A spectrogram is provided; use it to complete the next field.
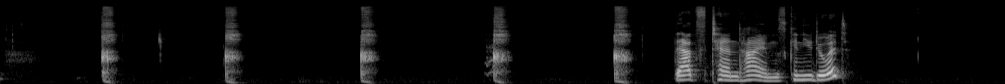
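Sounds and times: woman making breathy k sounds: 4.8s - 5.2s.

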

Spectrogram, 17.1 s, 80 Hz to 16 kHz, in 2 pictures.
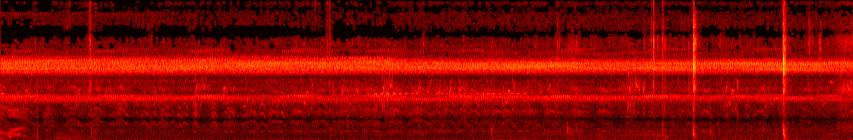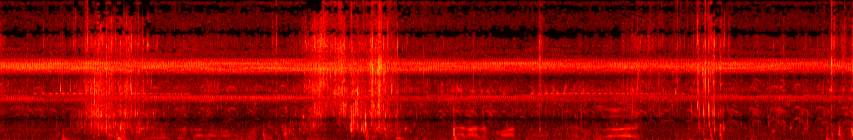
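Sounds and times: low outdoor background: 0.0s - 17.0s
fishing net hauled into canoe: 9.0s - 17.0s.

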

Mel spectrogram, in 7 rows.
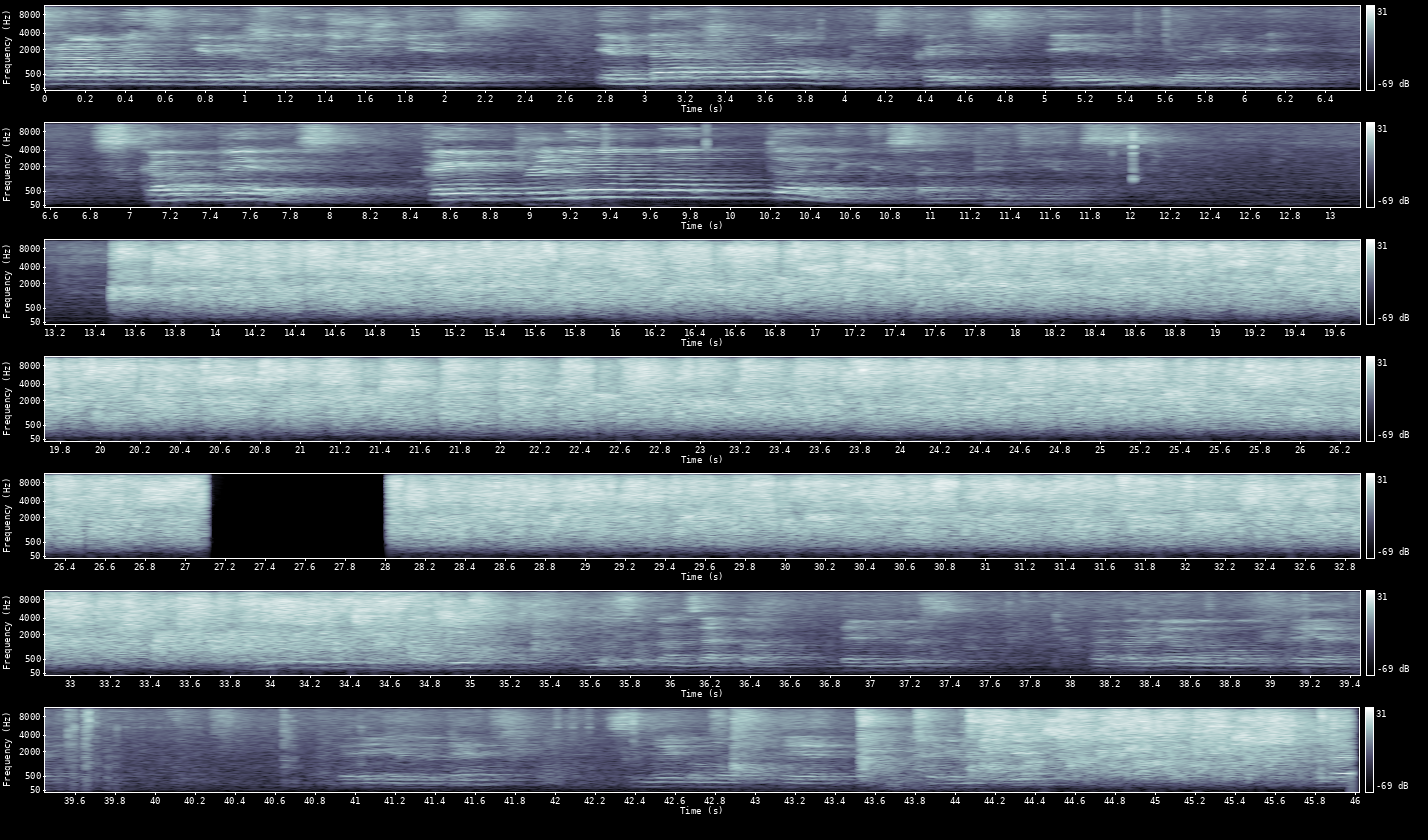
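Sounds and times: audience applauding: 13.5s - 27.2s, 28.1s - 35.6s, 43.6s - 46.0s.

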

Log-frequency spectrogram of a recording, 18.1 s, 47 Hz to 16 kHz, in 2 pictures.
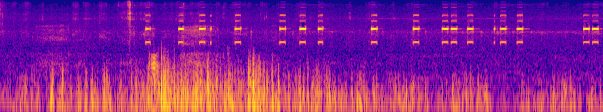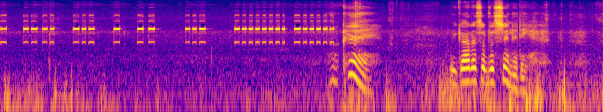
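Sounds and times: metal detector beeping: 2.2s - 5.0s, 5.6s - 8.0s, 8.7s - 14.2s.

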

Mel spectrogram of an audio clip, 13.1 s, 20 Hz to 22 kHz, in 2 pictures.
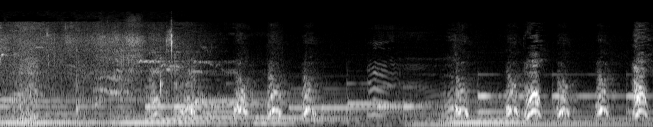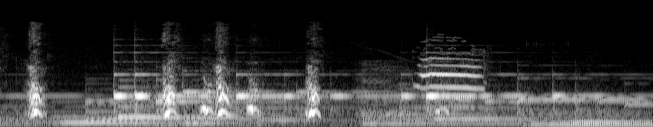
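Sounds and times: background music: 0.0s - 13.0s
dog barking: 1.5s - 7.1s, 8.1s - 9.8s.

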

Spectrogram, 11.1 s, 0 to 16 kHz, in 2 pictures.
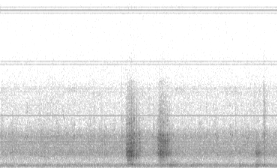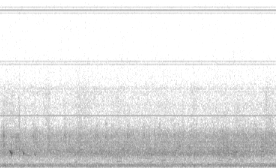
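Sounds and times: osprey screechy calls: 2.5s - 3.4s, 5.6s - 6.4s.

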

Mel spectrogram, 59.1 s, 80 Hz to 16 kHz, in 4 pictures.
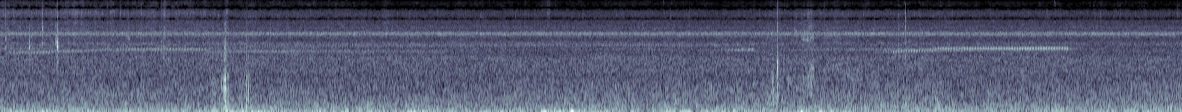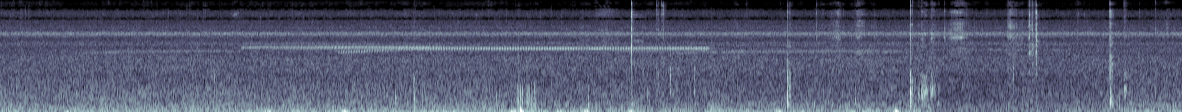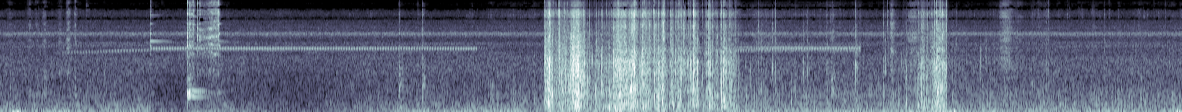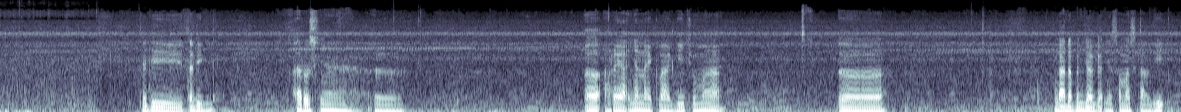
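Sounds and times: high-pitched insect trill: 0.0s - 59.0s
lower insect trill: 0.0s - 59.0s
loud rustling crinkling: 36.2s - 43.7s.

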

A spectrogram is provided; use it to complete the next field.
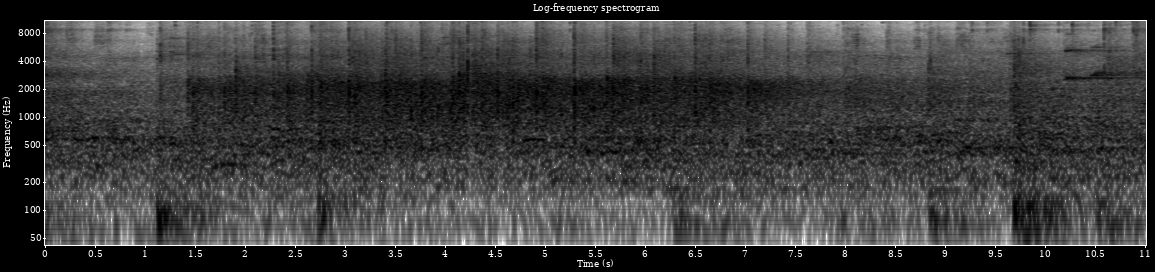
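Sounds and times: spectators applauding: 1.3s - 8.4s.

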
